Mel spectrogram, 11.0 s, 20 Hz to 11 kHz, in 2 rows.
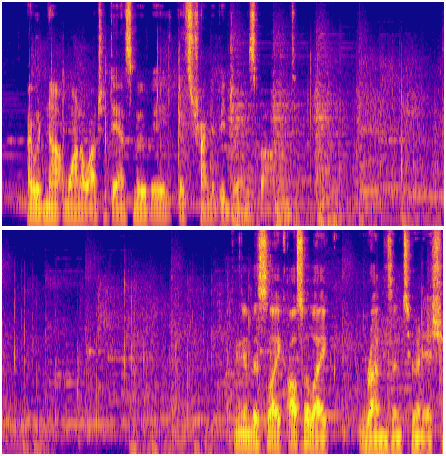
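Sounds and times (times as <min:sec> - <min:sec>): tap shoes striking floor: 0:00.4 - 0:10.3.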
